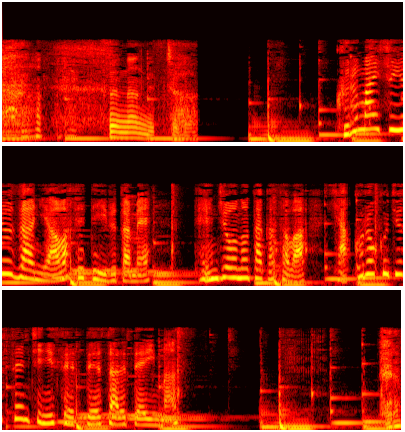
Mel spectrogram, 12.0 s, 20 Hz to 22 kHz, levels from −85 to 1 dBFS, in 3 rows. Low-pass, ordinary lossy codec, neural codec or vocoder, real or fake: 7.2 kHz; none; none; real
